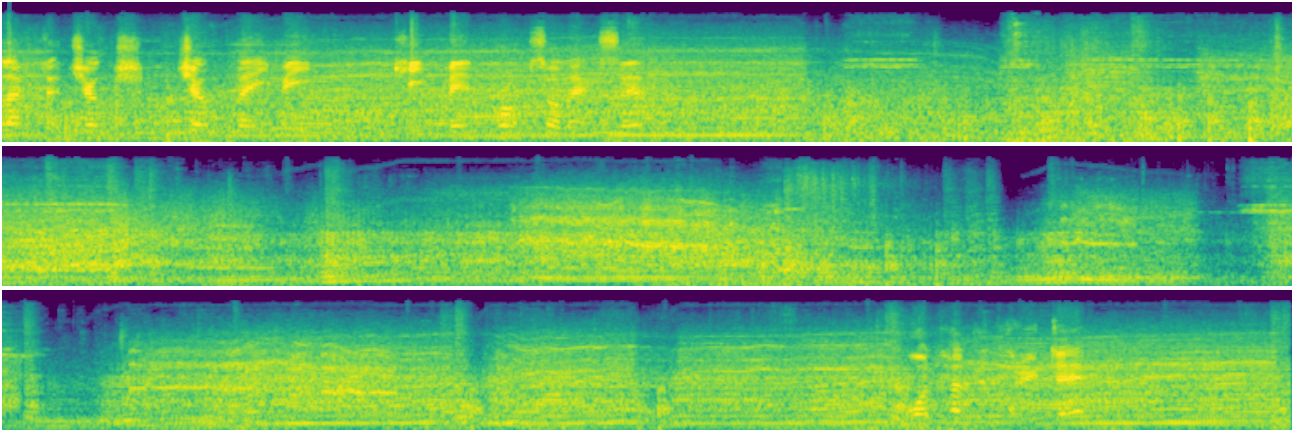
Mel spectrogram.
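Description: A rally car engine revs hard and shifts gears.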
